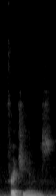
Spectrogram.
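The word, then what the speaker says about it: Phrygians: city of the frians Frans that's spelled that is spelled p HR y g i a NS frians so on a journey through gordum the chief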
